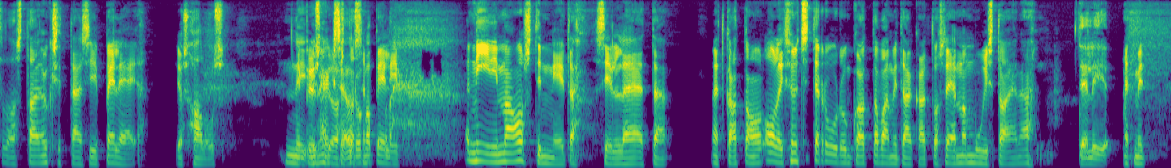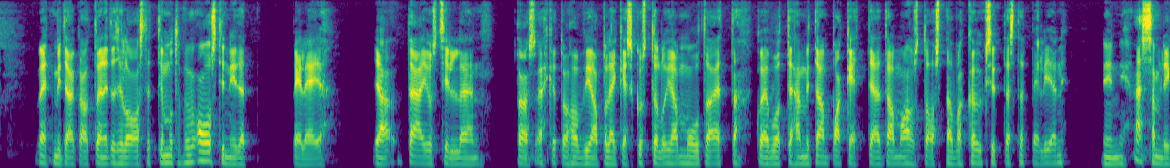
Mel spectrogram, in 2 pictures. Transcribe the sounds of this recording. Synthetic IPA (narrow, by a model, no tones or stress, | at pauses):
et̪ost̪ɑːyksit̪ːæisiːpelejæ | joshɑlus | npysteyːsosɑsempeli | niːnimmæost̪inniːt̪æsilːeːet̪ːæ | et̪kɑt̪ːooliksnyt̪si̥t̪ːerruːduŋkɑˑut̪ːɑʋɑimit̪ækɑut̪ːoseemæmuist̪ɑenæː | t̪eliet̪mit̪ | et̪mit̪ækɑˑut̪ːɑniːt̪æsilːoost̪et̪ːiːmut̪ːmæost̪inniːt̪æ | pelejæ | jɑt̪æːjust̪silːeːn | t̪oɑˑsehkæt̪uohoʋʋiɑplekeskust̪elujhɑmuːt̪ɑet̪ːækueiʋoit̪ehæmit̪æːmpɑket̪ːejɑt̪æːmɑholst̪ɑost̪ɑːʋʋɑikːɑyksit̪ːæˑist̪æpeliæni | niːnniæsːæmli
